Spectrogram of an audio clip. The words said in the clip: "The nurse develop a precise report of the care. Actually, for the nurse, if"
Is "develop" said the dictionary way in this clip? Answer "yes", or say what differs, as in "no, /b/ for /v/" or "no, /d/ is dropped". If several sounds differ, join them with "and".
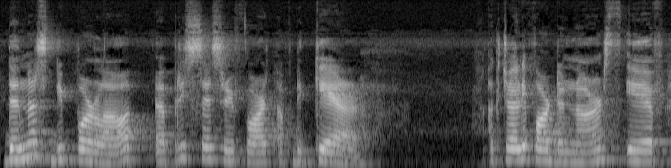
no, /p/ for /v/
